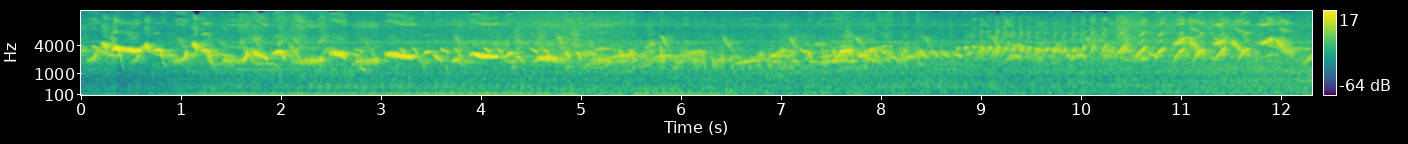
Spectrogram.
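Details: Young caged Chinese hwamei singing clear looping whistles early on, then a long busy stretch of rapid warbled notes, with a low hum in the background.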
